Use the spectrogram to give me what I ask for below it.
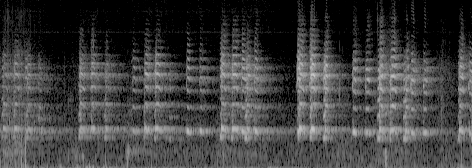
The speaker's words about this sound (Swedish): Ja, där har vi dem. Ett par sångsvanar.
